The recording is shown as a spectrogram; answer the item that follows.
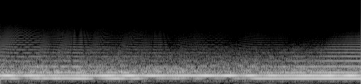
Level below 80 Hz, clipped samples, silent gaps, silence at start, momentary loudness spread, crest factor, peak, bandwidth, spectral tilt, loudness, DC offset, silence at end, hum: -64 dBFS; under 0.1%; none; 0 s; 3 LU; 12 dB; -4 dBFS; 4.4 kHz; -8 dB/octave; -16 LUFS; under 0.1%; 0 s; none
